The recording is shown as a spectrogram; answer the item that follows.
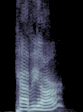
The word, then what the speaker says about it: caviar: Yeah, it's like the emphasis is on the ca. – Caviar? – Yeah, why are you putting the emphasis on the R?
